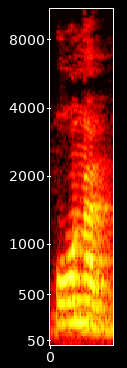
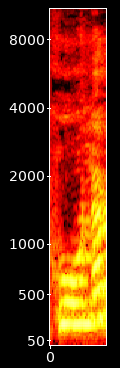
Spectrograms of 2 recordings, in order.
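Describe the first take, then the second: First: It starts with no h sound. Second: It starts with a pronounced h sound. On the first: The speaker calls it right. "H silent" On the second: The speaker calls it wrong. "होना चाहिए था"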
